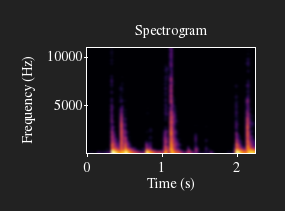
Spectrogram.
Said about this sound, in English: I'm going to Foley not it on here. The table, yeah. Okay. Let's lock it down. Footsteps, take one.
